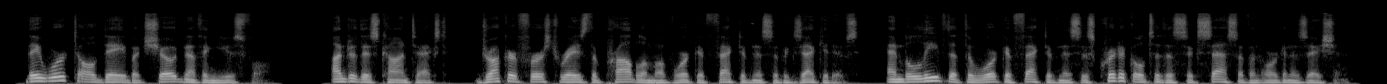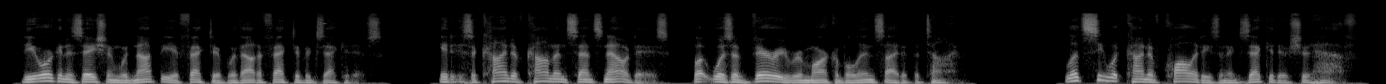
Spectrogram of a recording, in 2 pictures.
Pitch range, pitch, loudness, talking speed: 85-115 Hz, 95 Hz, -29 LUFS, 155 wpm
